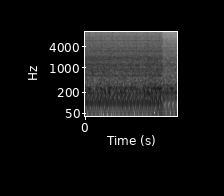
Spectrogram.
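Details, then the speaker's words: 3.8-liter Jeep Wrangler after replacing the faulty injector behind code P0204 and a misfire: steady, even idle with no stumble or skipped beats; smooth on all cylinders, confirmed by scope and scan tool. "we have confirmation sounds nice and smooth out the back looks nice and smooth under the hood pico tells us we're good scan tool tells us we're good"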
